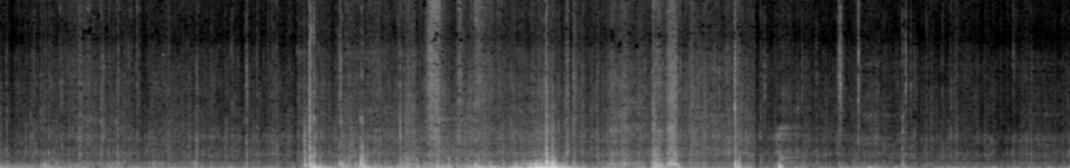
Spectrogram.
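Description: Hands handling a brake light switch and working it onto the brake pedal bracket under the dashboard: scattered knocks, clunks and rattles, loudest as a dull thump about five and a half seconds in.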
